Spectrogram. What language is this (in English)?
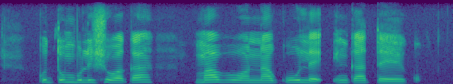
Tsonga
